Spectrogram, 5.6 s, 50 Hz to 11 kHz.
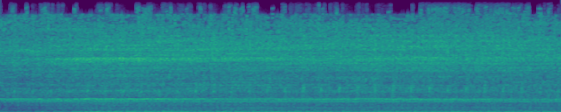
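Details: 1991 Chevy K1500 with 5.7 TBI V8 at idle: light, quick even tick about three per second, seemingly from passenger side; owner suspects injectors, lifters or exhaust leak, cause unconfirmed.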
